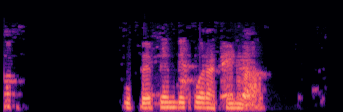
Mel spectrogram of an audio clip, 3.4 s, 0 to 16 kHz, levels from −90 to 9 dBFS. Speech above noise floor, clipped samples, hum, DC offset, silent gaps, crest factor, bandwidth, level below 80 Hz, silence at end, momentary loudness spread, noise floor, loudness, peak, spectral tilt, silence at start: over 77 dB; under 0.1%; none; under 0.1%; none; 16 dB; 6.8 kHz; -56 dBFS; 0.8 s; 11 LU; under -90 dBFS; -14 LUFS; 0 dBFS; -9.5 dB/octave; 0.05 s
